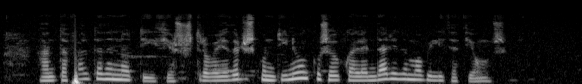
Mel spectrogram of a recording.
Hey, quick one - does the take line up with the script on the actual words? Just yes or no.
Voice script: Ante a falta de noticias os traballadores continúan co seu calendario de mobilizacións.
yes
